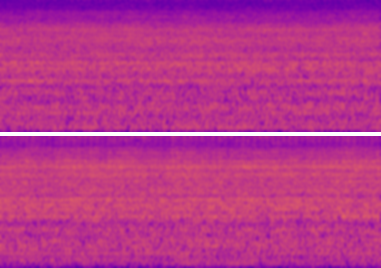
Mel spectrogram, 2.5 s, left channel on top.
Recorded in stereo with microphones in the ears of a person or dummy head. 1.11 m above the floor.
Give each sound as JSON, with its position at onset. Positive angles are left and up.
{"t": 0.0, "sound": "an engine running", "side_deg": -75, "distance_m": 3.5}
